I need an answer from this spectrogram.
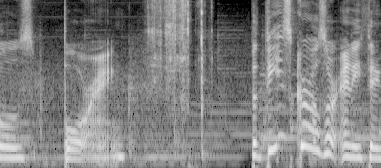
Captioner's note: projector slide click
